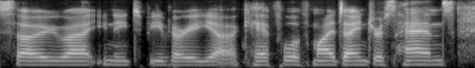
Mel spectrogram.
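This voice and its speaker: Against a quiet background, a woman with an Australian accent speaks at a fairly quick pace and fairly low pitch, the sound dry and close with no echo. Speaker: product specialist. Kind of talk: webinar presentation. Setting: online webinar. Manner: hesitant with many fillers.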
